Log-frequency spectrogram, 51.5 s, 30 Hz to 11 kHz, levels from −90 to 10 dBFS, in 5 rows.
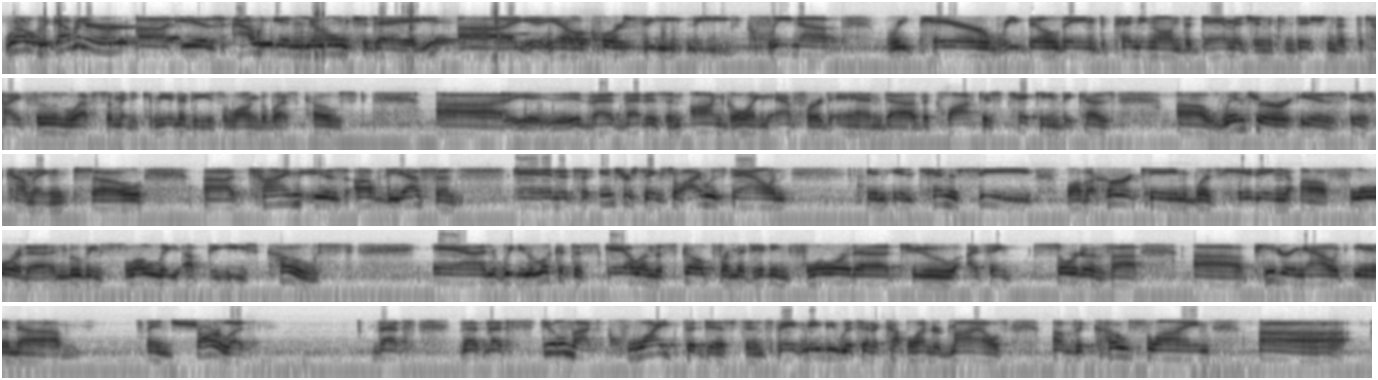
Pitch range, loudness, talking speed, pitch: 135-165 Hz, -14 LUFS, 155 wpm, 150 Hz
